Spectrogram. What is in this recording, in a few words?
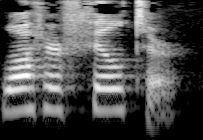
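"Water filter", English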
